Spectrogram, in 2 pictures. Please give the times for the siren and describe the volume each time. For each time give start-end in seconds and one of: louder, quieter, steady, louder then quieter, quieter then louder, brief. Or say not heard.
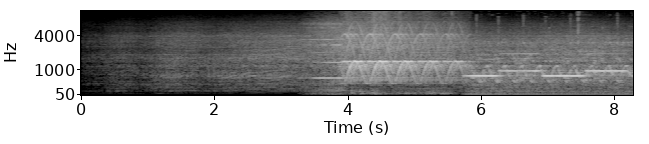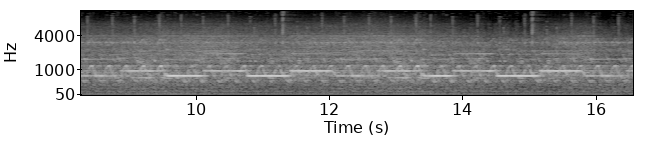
3.2-16.5 steady.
